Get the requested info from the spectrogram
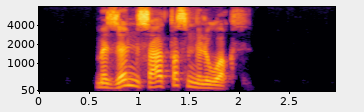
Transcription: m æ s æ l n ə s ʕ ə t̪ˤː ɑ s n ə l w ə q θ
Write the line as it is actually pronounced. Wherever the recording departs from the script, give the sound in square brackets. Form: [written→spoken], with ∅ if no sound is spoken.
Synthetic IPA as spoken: m æ [s→z] æ l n ə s ʕ [ə→ɑ] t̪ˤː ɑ s n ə l w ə q θ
